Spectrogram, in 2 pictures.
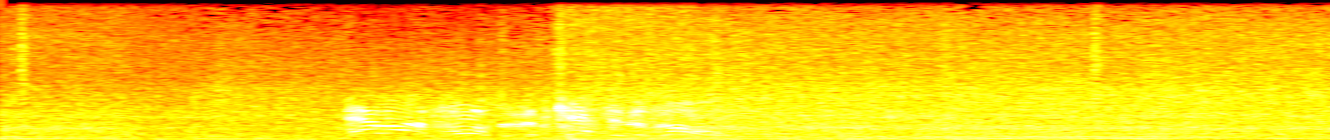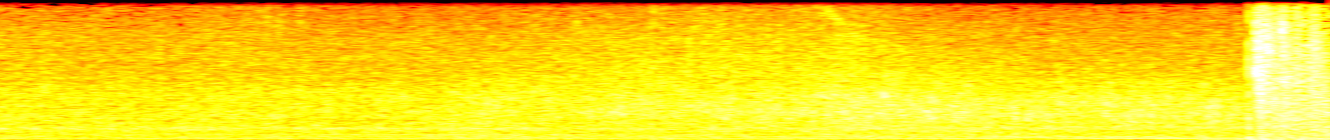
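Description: A tank engine rumbles as a tank drives.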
